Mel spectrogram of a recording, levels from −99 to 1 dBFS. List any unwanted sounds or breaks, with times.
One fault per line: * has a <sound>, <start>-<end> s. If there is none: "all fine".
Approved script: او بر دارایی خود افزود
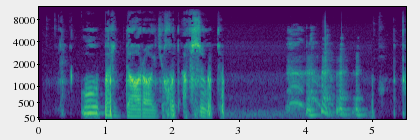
* has a laugh, 3.7-4.9 s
